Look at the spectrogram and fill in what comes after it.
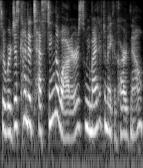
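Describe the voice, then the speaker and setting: A woman talks at a fairly quick pace in a raised, projected voice with ordinary pitch variation. Her tone is animated, bright and sharp. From Illinois. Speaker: paper crafting channel host. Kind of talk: casual live stream chat. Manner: loud.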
